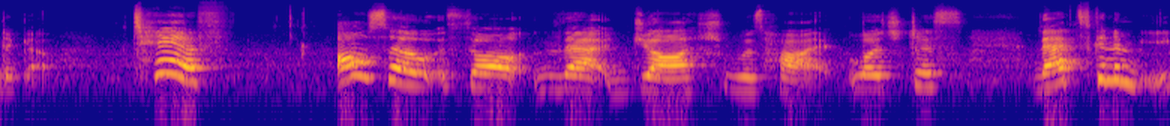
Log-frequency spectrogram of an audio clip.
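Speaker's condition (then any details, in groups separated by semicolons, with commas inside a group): Cerebral palsy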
